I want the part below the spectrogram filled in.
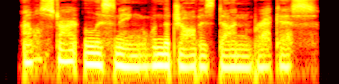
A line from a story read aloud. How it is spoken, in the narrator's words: Rin whispered to herself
